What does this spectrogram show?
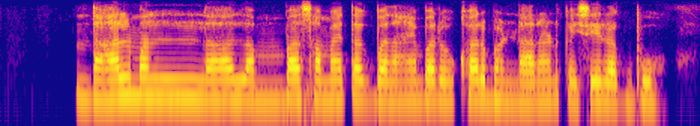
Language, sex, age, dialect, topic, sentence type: Chhattisgarhi, female, 31-35, Central, agriculture, question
